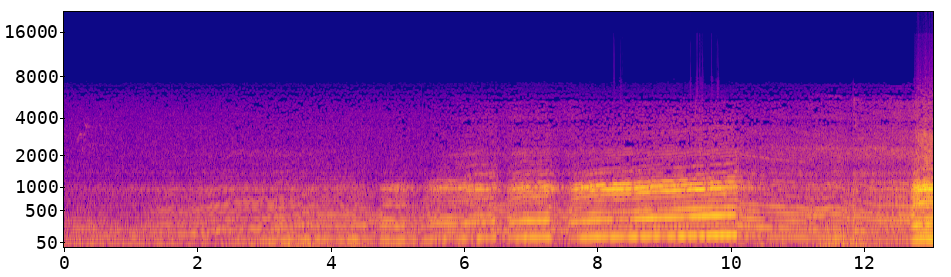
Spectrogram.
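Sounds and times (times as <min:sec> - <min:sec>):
two-stroke scooter engine revving: 0:02.4 - 0:13.0.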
